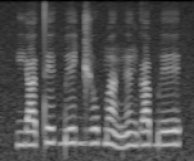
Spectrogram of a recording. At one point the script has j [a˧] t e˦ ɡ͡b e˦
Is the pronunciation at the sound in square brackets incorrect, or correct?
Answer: correct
